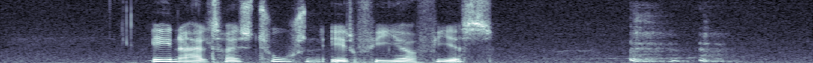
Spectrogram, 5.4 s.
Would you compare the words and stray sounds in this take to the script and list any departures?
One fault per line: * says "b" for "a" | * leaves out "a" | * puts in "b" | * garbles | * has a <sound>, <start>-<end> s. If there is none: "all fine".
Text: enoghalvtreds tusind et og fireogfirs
* has a cough, 3.6-5.1 s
